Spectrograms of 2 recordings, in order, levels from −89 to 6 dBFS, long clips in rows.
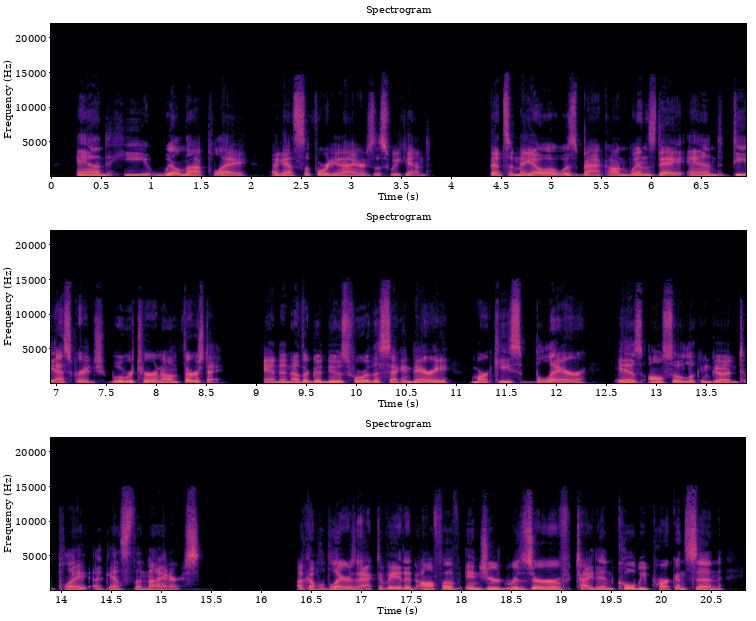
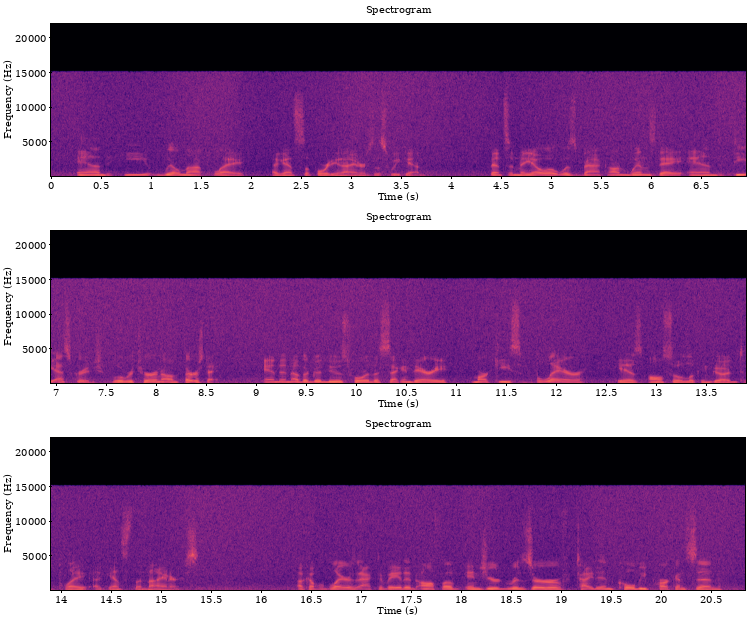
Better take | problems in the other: first | hiss; loud; throughout; 8 dB below the speech

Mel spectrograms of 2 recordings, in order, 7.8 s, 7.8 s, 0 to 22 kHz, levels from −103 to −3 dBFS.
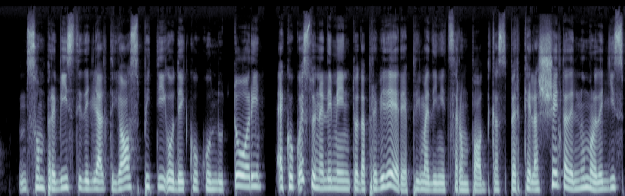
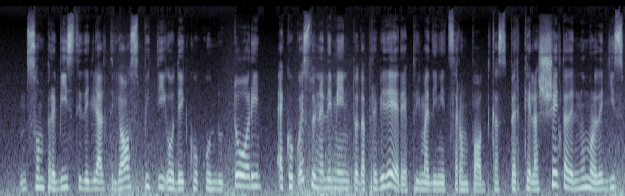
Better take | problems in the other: first | wind noise on the microphone; occasional gusts; 20 dB below the speech

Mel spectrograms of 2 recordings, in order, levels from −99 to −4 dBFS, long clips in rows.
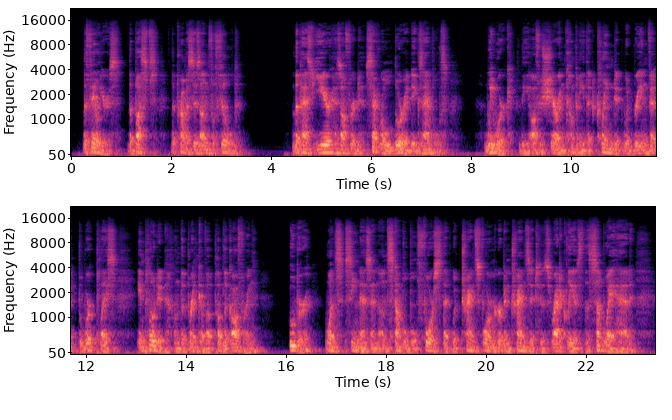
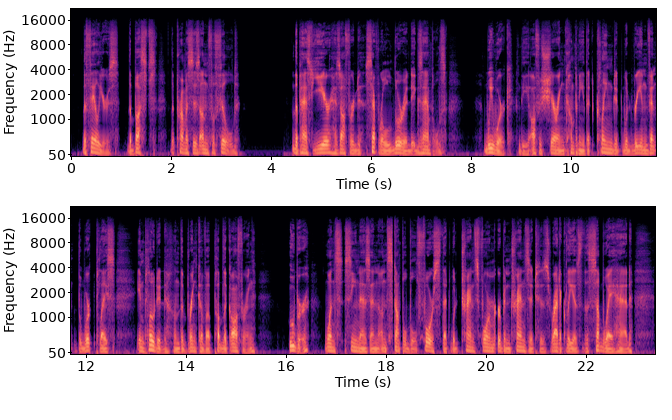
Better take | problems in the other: second | room echo; slight; dies away in 0.3 s // off-mic speech; far

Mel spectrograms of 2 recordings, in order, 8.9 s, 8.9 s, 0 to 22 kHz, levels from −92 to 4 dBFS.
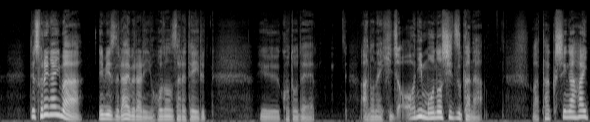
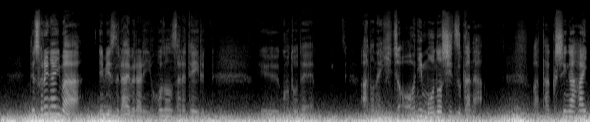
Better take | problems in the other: first | low rumble; loud; throughout; 3 dB below the speech

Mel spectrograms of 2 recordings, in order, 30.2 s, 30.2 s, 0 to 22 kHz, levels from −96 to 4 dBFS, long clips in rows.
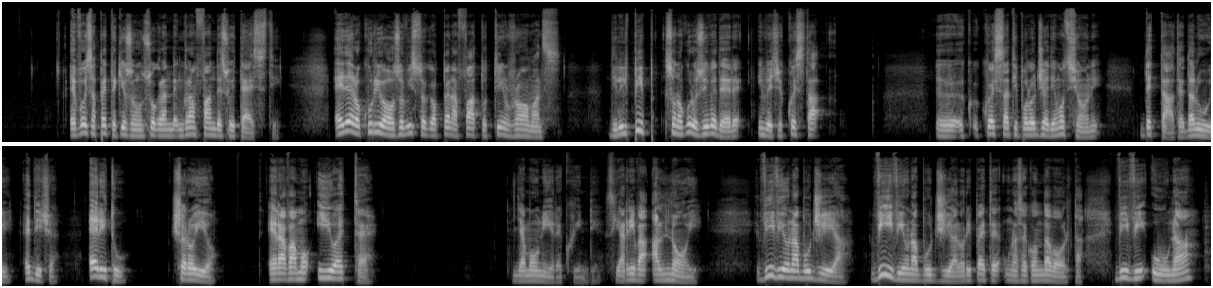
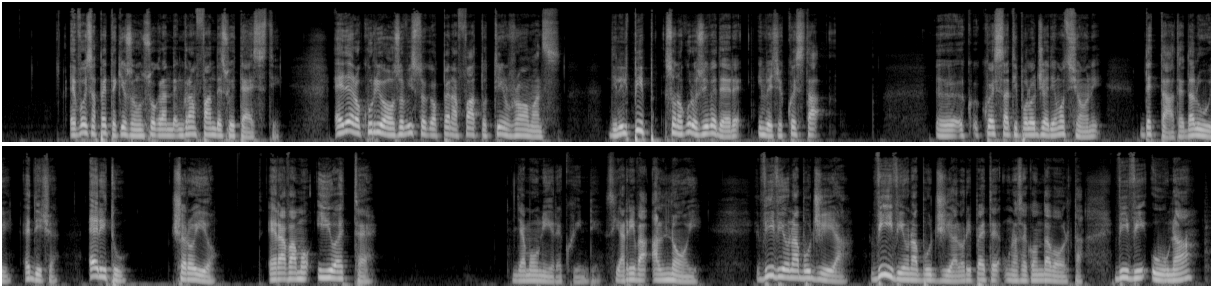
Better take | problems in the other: second | thin; somewhat; fading below 400 Hz

